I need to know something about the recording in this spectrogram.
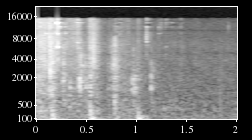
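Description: Faint rustling and a few small clicks as a small dog scuffles and noses at a packaged travel pillow, dying away to near silence after about a second.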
